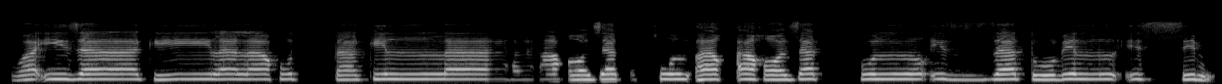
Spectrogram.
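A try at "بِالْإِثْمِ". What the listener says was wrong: Nggak boleh bil isim ya. Bil ism. Soalnya jangan jadi kasro, jangan bil isim, bil ism, bil ism.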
